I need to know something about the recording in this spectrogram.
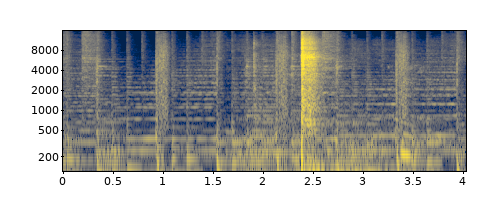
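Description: Background music with a steady beat; about halfway through, one sharp snap with a brief hiss as the gas stove's piezo auto-igniter clicks and the burner lights.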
